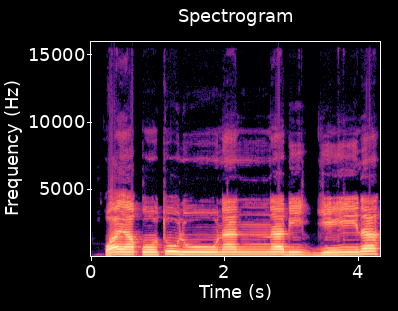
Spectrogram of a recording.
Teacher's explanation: وَيَقْتُلُونَ النَّبِيِّينَ، وَيَقْتُلُونَ النَّبِيِّينَ، یا کو قاف کے ساتھ ملانا ہے، قاف ساکن ہے تو یہاں پر قلقلہ کریں گے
